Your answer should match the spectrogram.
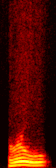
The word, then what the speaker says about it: through: Directly to the consumer through our online store. Through. I know there's a lot of letters there, but you pronounce it through.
